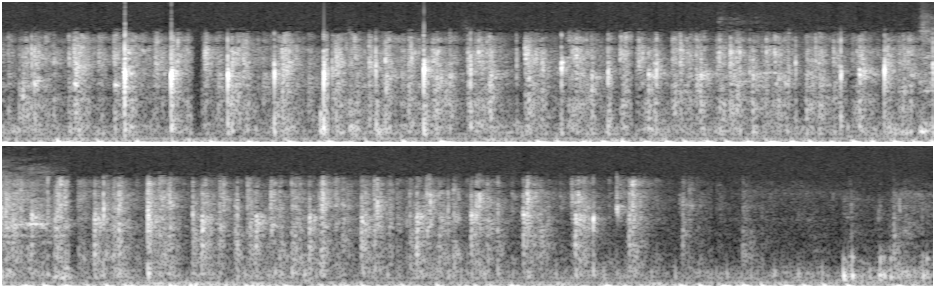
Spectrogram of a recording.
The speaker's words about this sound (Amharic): ቤቱም በሙሉ በደማቅ ጭብጨባ ነው መልእክታችሁን የተቀበለው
